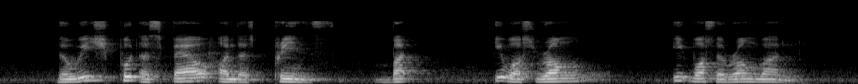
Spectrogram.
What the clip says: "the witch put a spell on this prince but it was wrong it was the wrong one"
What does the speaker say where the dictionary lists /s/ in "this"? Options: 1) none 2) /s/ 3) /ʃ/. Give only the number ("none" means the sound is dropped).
1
